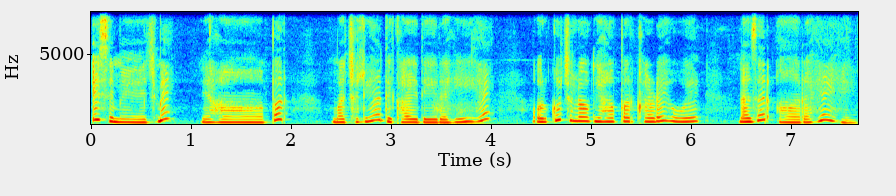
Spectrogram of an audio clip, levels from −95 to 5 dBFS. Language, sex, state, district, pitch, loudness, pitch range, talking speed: Hindi, female, Rajasthan, Jaipur, 250 Hz, -16 LUFS, 210-295 Hz, 165 wpm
